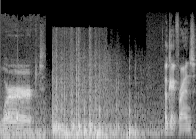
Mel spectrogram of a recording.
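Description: Fireworks crackle and pop.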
